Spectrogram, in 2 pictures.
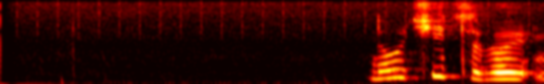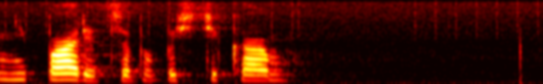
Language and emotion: Russian, neutral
